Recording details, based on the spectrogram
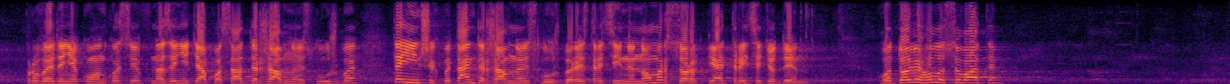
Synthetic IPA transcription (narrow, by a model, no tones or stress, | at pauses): pɾɔʋɛd̪enʲːɐkɔnkʊrsʲiwnɐzɐjnʲːɐtʲːapɔsɑd̪̚ːerʒɑwnɔjislˠuʒbɪ | t̪ɐinʃɪxpɪt̪ɑnʲd̪erʒɑwnɔjislˠuʒbɪɾejest̪ɾɐt͡sʲijnɪjnɔmersɔɾɐkpʲjat̚ʲt̪ɾɪt͡sʲːɐtʲɔd̪ɪn | ɦɔt̪ɔʋʲiɦɔlˠɔsʊʋɑt̪ɪ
